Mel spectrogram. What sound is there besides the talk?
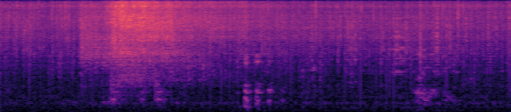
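buffalo chicken burgers sizzling on a grill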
